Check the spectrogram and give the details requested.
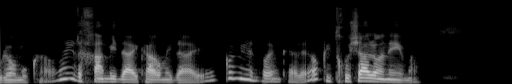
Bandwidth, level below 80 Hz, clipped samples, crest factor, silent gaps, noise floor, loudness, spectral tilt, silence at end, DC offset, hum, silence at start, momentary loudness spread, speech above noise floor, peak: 15.5 kHz; -68 dBFS; under 0.1%; 20 dB; none; -76 dBFS; -25 LUFS; -7.5 dB/octave; 0.95 s; under 0.1%; none; 0 s; 12 LU; 52 dB; -4 dBFS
